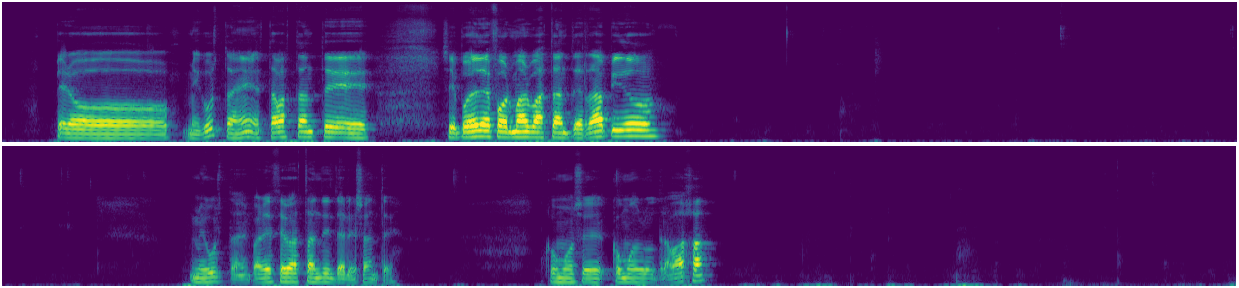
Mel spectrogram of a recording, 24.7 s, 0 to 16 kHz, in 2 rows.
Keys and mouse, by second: 0.5-2.2 middle drag, 6.8 ctrl+middle click, 10.8 middle click, 11.7-13.0 drag, 12.4 shift+middle click, 13.0-14.1 middle drag, 13.0 \, 13.8 Tab, 14.1 right click, 14.7 \, 14.9 \, 15.2-17.8 middle drag, 16.2 Tab, 16.2 b, 17.8-21.1 drag, 18.1-19.7 middle drag, 21.1 middle click, 21.1 f, 21.9-24.6 drag.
